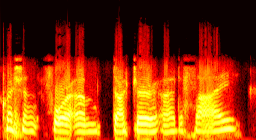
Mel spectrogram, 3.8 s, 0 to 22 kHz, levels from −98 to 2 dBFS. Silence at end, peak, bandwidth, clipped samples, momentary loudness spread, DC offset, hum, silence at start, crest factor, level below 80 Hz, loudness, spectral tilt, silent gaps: 0.3 s; 0 dBFS; 5 kHz; under 0.1%; 9 LU; 0.6%; none; 0.05 s; 12 dB; -42 dBFS; -11 LUFS; -8.5 dB/octave; none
